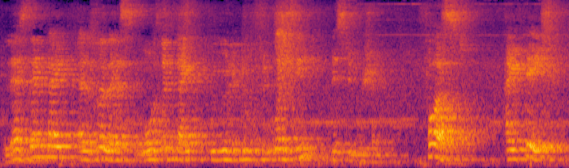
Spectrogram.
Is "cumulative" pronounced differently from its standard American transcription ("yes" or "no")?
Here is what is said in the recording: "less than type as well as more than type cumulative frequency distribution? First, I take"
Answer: yes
